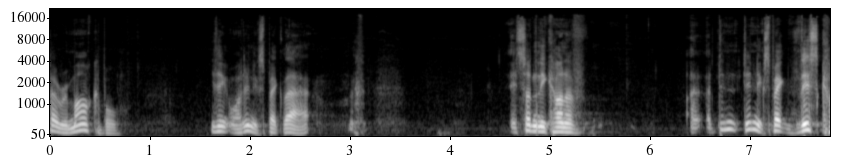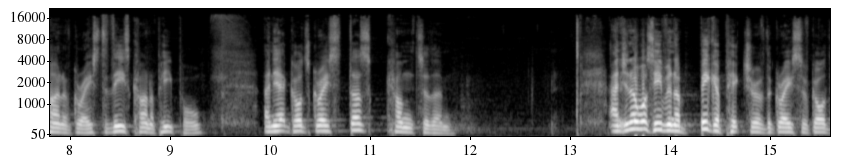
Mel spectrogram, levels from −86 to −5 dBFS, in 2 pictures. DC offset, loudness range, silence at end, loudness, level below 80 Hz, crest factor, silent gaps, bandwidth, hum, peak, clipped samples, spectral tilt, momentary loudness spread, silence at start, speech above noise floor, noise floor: under 0.1%; 12 LU; 0 s; -18 LUFS; -58 dBFS; 18 dB; none; 18 kHz; none; 0 dBFS; under 0.1%; -6.5 dB/octave; 20 LU; 0 s; 46 dB; -64 dBFS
